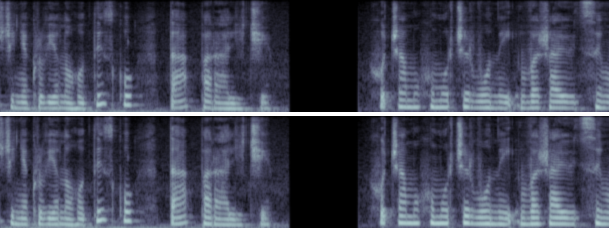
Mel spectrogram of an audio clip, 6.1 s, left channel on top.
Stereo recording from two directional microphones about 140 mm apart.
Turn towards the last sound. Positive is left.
turn(degrees=-35)  # may be behind; listen again after turning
